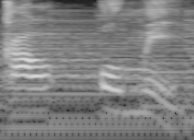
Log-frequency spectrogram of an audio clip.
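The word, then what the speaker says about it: חלום: Dan mimpi ini dalam bahasa lain itu kalom, pengucapannya kalome.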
